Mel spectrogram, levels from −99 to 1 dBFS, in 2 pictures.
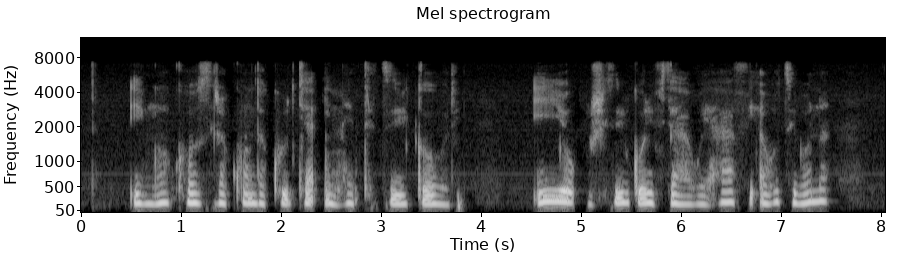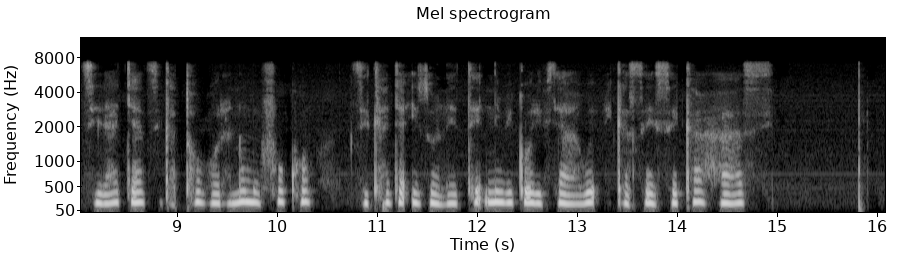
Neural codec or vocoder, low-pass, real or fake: none; 7.2 kHz; real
